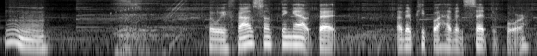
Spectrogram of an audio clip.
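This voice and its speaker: A woman's voice: rumbling low, unhurried. A woman giving casual, exclamatory reaction commentary while playing a video game. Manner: expressive, exclamatory. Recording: game music behind the voice.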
